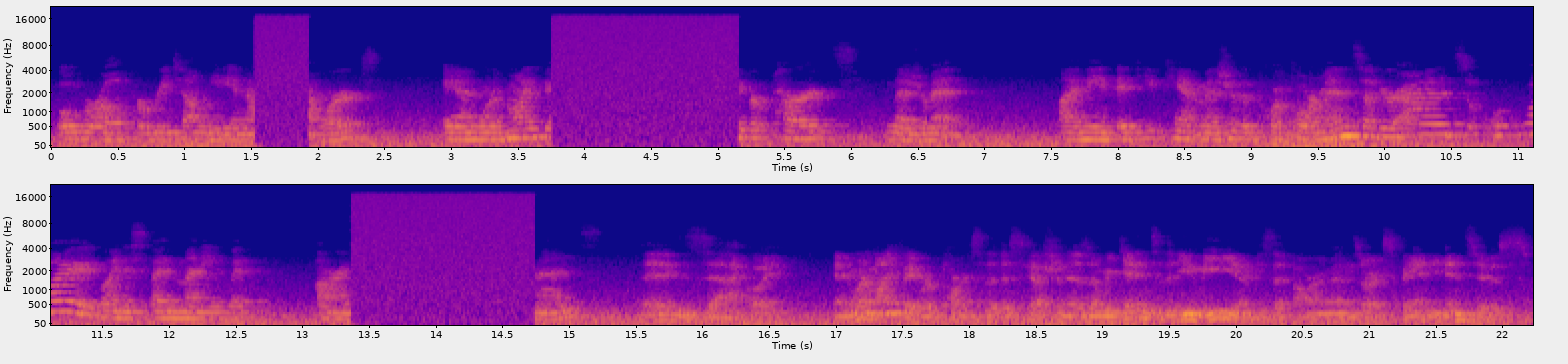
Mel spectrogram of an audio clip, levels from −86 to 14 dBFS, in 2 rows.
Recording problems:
off-mic speech; far
muffled; very; fading above 2.5 kHz
room echo; slight; dies away in 0.6 s
wind noise on the microphone; occasional gusts; 15 dB below the speech
audio cutting out; filled with static; at 1.5 s, at 4 s for 1.5 s and at 13 s for 1.5 s

